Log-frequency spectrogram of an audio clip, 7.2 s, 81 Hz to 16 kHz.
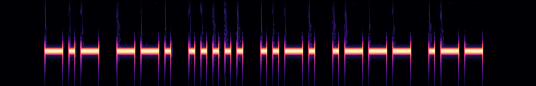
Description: Morse code, heard as a keyed tone, about 15 wpm, 700 Hz. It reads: KG5FJW
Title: USA Call Signs - 6 Characters - Repeated 2x - 15wpm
